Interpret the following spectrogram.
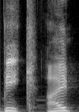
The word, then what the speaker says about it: Bic: So they're pronounced beak.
